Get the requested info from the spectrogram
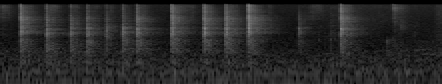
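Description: Chalk tapping and scratching on a chalkboard as two words are written by hand: a quick, irregular run of short, sharp taps, then a single tap near the end.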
